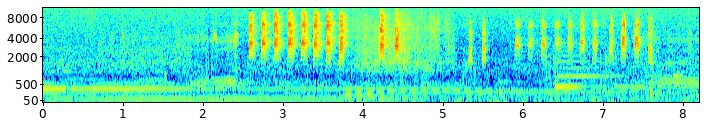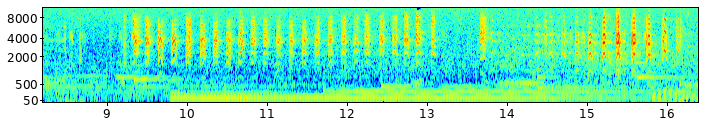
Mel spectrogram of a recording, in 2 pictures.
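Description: Barau's petrels calling in several bursts of rapid short notes, about eight a second, over background music of sustained chords that shift a few times.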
